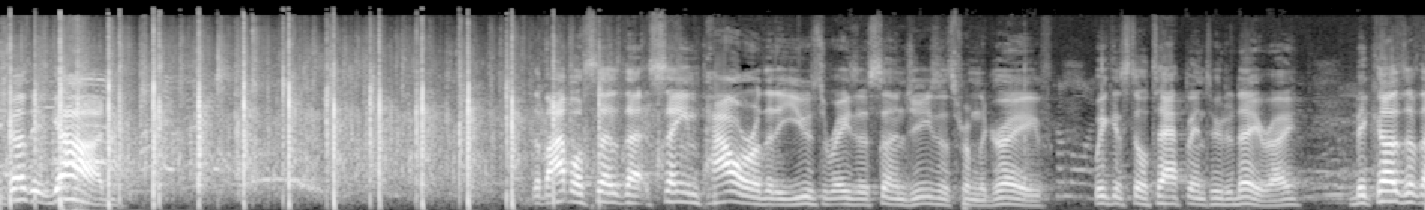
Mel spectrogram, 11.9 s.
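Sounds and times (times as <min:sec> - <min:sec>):
audience applause: 0:00.0 - 0:05.9
speech: 0:00.1 - 0:01.0, 0:04.4 - 0:11.8.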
